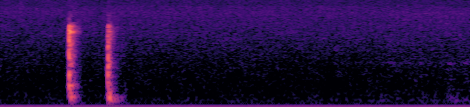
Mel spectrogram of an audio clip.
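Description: Two quick computer-mouse clicks about a fifth of a second apart, in an otherwise near-silent small room.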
